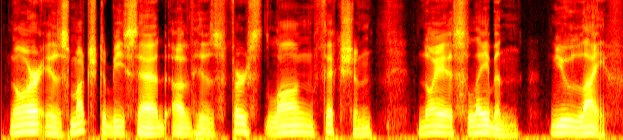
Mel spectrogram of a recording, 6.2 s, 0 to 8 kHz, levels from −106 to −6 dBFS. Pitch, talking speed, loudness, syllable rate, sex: 95 Hz, 145 wpm, -18 LUFS, 3.5 syllables/s, male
